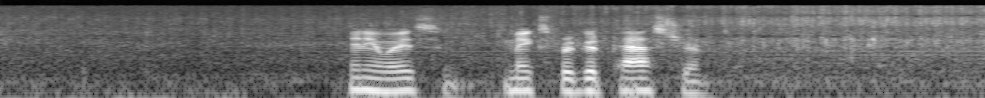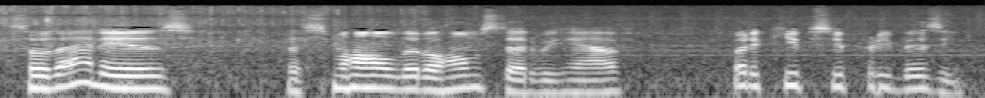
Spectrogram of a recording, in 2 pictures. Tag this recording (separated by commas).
Speech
